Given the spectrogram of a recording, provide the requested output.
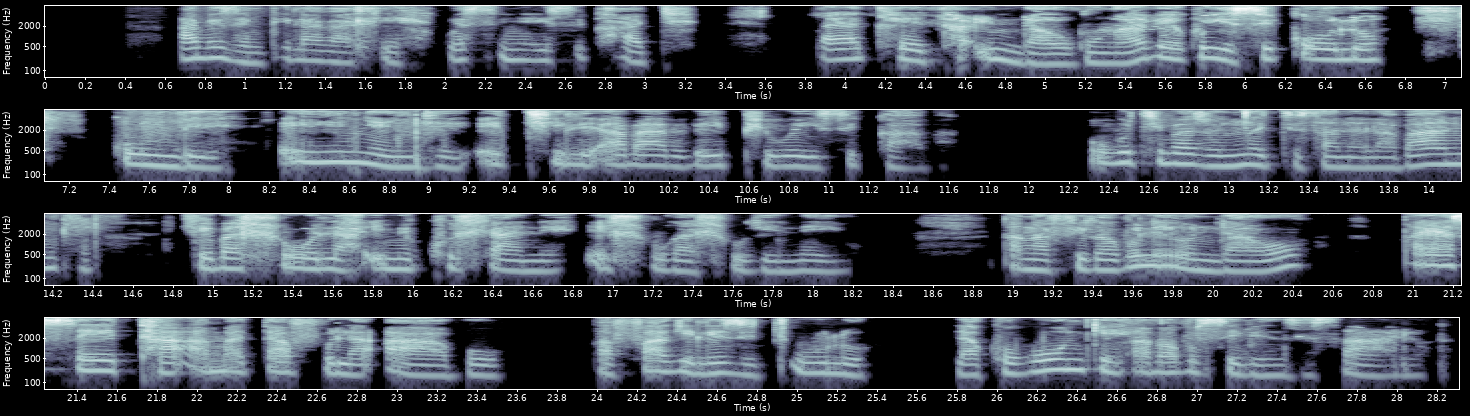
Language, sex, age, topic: North Ndebele, male, 25-35, health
